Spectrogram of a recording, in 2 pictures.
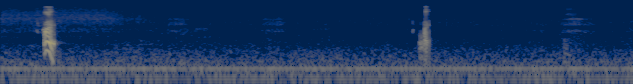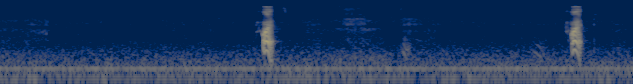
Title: Hiccups!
